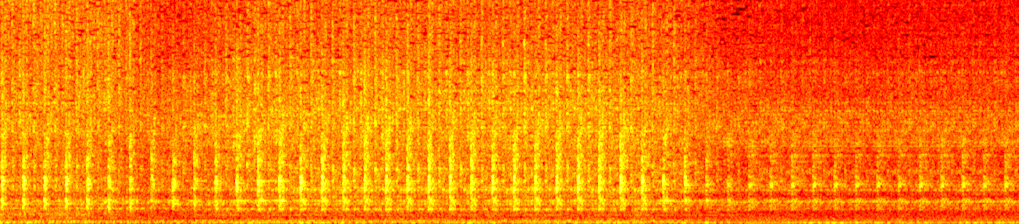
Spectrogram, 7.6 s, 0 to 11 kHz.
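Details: Diesel engine idling with a sharp, regular knock of about three beats a second over a low rumble, still present after the fuel pump, injectors and CP3 were replaced.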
